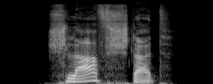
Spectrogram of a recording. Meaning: bedroom town, bedroom community
- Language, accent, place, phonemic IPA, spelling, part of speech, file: German, Germany, Berlin, /ˈʃlaːfˌʃtat/, Schlafstadt, noun, De-Schlafstadt.ogg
